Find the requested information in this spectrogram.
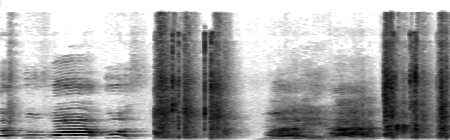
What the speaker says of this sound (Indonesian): Jadi, kita tepuk fokus terlebih dahulu.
